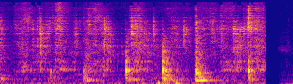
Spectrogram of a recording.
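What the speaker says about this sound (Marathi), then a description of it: "काजू आणि बदाम हे आपल्याला छान मंद आचेवरती छान भाजून घ्यायचं आहे तुपामध्ये" Cashews and almonds roasting in ghee over low heat, a spoon repeatedly scraping and clinking against the pan in an uneven rhythm, close and moderately loud, with no talking.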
